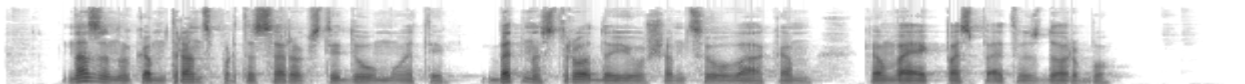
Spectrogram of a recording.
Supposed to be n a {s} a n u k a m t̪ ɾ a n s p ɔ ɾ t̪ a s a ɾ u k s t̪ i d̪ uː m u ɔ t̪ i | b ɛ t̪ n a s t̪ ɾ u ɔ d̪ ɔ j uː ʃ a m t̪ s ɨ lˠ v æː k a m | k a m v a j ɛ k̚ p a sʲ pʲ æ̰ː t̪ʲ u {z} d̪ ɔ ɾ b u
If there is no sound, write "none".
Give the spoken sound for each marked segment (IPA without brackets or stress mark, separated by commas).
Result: z, z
